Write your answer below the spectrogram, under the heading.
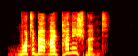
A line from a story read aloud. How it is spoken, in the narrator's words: blurted Harry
